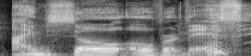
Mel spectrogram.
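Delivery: slow, exasperated mock shout; mock fed-up shout. Host imitating Dom fed up with Liv, slow mock shout. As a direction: groan it out like you're totally done.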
